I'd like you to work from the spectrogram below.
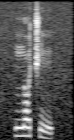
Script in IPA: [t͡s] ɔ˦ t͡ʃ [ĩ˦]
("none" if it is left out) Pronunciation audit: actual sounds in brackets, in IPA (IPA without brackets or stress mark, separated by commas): n, ĩ˨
